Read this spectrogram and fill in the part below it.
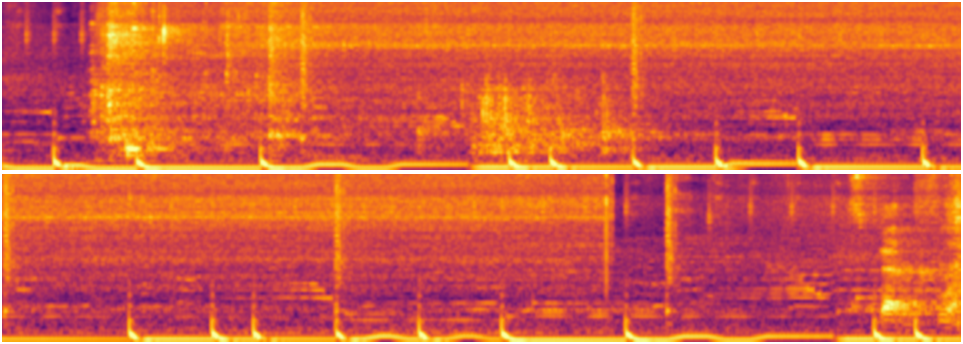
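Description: A toilet flushes in a McDonald's men's restroom with a loud, steady rushing of water lasting several seconds, close by, alongside sharp clicks and mechanical thumps in the echoing room.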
